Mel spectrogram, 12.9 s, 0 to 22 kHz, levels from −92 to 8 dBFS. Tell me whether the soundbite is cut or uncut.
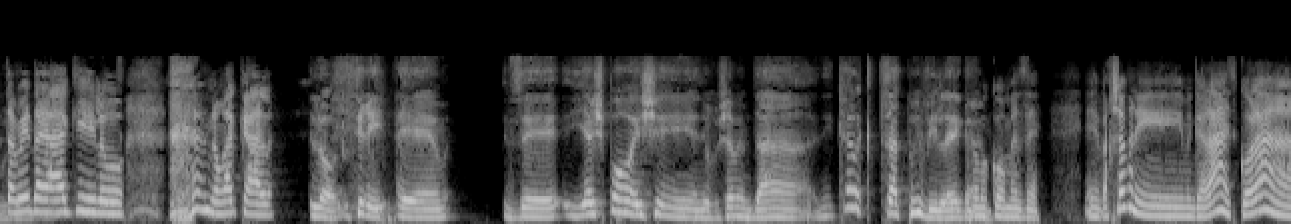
cut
